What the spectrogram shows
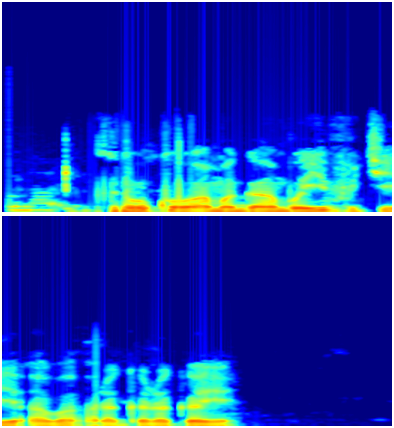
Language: Kinyarwanda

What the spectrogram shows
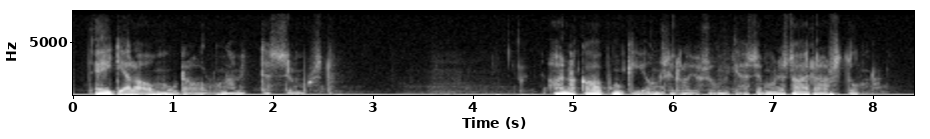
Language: Finnish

